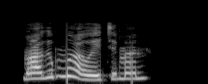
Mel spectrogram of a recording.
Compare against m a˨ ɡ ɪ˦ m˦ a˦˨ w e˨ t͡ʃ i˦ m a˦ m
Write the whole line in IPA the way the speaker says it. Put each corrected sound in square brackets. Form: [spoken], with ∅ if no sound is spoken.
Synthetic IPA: m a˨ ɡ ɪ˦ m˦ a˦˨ w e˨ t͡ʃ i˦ m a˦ [n]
